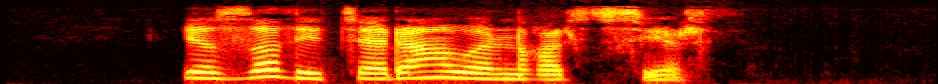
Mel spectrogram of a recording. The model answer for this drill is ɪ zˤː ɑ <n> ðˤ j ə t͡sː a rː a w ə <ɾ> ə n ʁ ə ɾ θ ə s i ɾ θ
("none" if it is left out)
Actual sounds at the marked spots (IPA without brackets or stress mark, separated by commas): none, ɾ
